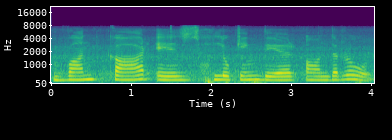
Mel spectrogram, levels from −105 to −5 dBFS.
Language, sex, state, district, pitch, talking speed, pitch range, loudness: English, female, Punjab, Kapurthala, 195 Hz, 120 wpm, 185-205 Hz, -17 LUFS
